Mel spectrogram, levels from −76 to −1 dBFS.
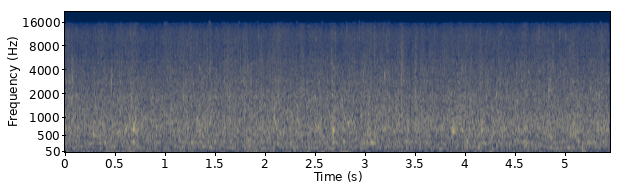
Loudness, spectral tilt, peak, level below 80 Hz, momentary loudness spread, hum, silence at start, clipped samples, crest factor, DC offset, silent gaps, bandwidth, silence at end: -28 LUFS; -2.5 dB/octave; -12 dBFS; -50 dBFS; 1 LU; none; 0 s; under 0.1%; 18 dB; under 0.1%; none; 17 kHz; 0 s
